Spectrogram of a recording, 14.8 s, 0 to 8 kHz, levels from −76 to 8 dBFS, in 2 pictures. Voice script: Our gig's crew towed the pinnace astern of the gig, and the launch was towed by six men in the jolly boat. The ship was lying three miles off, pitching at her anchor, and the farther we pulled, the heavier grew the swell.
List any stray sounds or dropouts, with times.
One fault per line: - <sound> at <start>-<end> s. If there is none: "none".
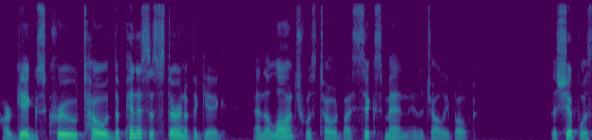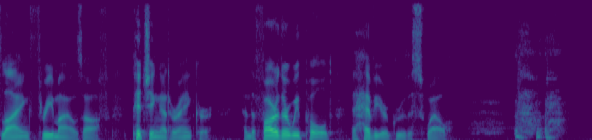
- cough at 13.3-14.5 s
